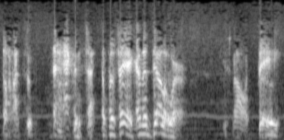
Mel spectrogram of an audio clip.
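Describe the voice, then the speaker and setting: Blustering military colonel, wildly varied pitch, gravelly, condescending; muffled vintage radio sound. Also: male voice, sing-song, moderate pace. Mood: dismissive. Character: pompous, overconfident Hessian colonel, mature man. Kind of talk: radio drama acting. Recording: muffled radio recording with hum.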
